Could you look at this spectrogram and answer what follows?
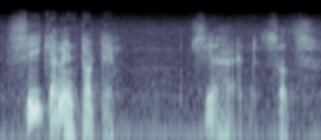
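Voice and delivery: plain reading voice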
